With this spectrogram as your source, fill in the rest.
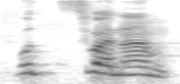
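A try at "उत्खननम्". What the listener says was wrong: It is kha, right? Post swa will come. Where is swa? Where is sakara? That is utkananam. Not swananam. There is no sakara there. Takara plus kha.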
